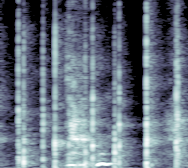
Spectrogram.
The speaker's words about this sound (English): Round of applause for Donna, honestly.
